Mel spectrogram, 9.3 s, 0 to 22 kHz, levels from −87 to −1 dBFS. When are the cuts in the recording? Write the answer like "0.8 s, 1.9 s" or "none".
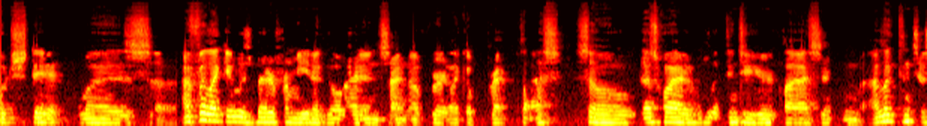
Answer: none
